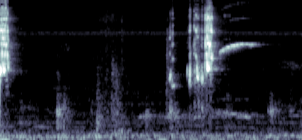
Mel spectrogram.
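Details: Pet Fischer's lovebirds, parblue violet and parblue turquoise birds, calling in the morning with a cluster of harsh, clipped chirps followed by a thin rising squeak, against low constant background hum.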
